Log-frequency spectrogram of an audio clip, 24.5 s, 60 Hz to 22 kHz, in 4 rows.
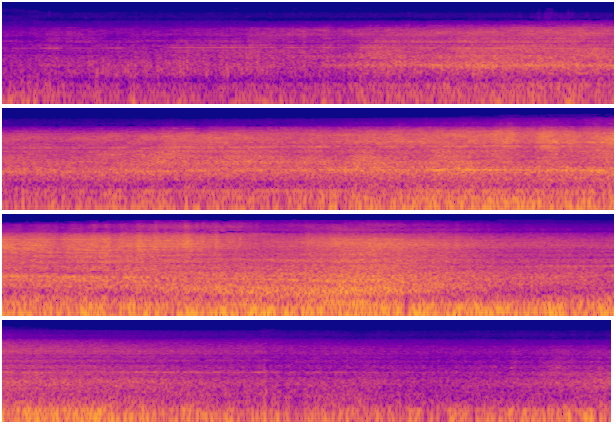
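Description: A British Airways Boeing 777's twin jet engines on landing approach, growing steadily louder as it comes in low overhead. It peaks with a falling pitch as it passes, then fades as it lands on the runway. A low wind rumble on the microphone runs throughout.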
